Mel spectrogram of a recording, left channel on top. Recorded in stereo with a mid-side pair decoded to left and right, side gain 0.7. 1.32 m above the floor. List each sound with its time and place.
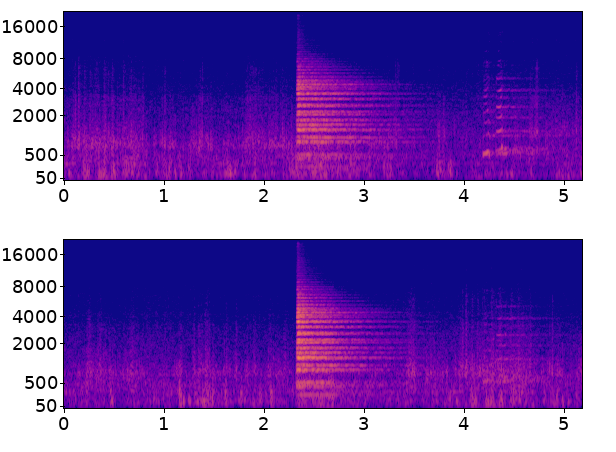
2.3 s a car horn: 35° right, 3.5 m
4.2 s a giggle: 45° left, 5.5 m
